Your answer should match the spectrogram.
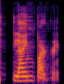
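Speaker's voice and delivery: क्लाइंब said as klaim, no b at the end; silent b in climb. Shown as a demonstration. Teacher showing how to say क्लाइंब. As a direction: drop the b, just klaim. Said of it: "हम इसको क्लाइंब नहीं पढ़ रहे हैं".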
